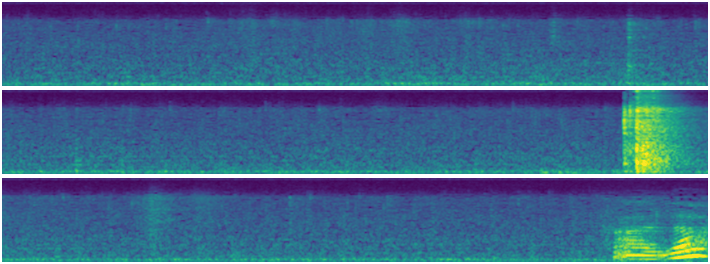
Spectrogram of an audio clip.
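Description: Kitchen handling sounds while tomato slices are laid on vegetables in a clay tagine: low room tone with a faint hum, a few light clicks, and one sharp knock about seven seconds in.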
